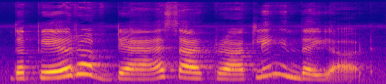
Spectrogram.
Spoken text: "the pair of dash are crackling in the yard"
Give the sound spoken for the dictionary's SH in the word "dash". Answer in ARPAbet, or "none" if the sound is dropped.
S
